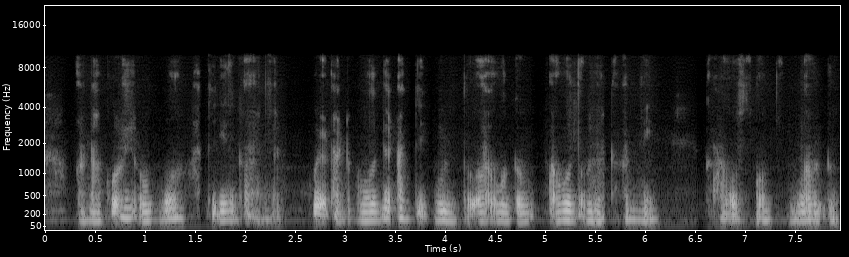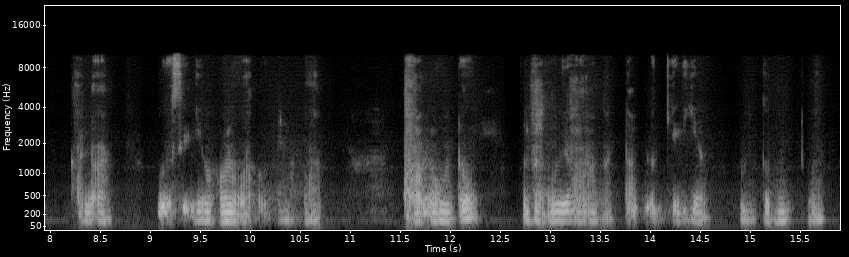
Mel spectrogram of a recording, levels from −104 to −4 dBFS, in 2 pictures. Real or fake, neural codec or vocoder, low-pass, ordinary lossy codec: fake; autoencoder, 22.05 kHz, a latent of 192 numbers a frame, VITS, trained on one speaker; 9.9 kHz; none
